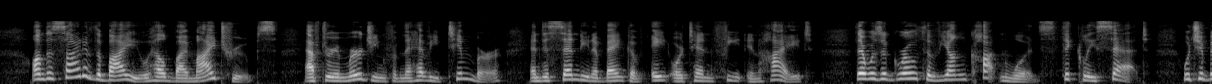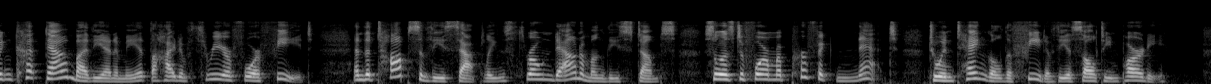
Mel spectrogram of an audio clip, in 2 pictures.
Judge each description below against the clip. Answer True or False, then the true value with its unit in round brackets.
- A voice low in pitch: False (185 Hz)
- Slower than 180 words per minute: False (195 wpm)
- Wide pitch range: True (7.6 semitones)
